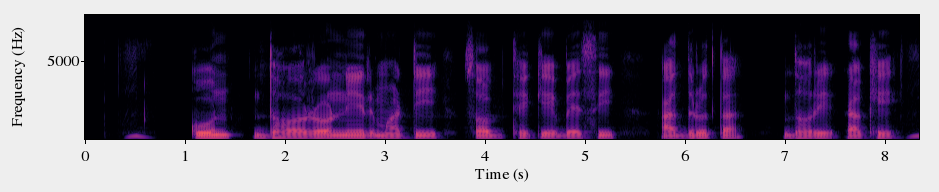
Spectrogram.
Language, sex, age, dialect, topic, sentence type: Bengali, male, 18-24, Standard Colloquial, agriculture, statement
